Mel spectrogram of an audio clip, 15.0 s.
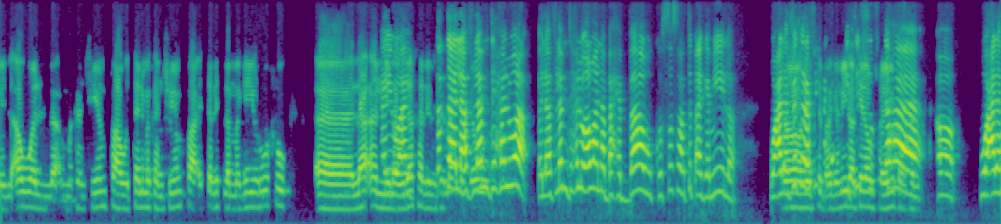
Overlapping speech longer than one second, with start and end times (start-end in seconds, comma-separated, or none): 5.7-7.3, 11.8-13.4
